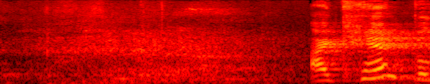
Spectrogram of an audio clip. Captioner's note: audience laughing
